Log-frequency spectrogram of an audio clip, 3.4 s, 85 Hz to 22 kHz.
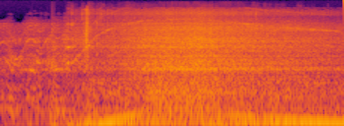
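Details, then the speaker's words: Hot restart of a ProCharged 2006 Pontiac GTO, LS2, E85, D1SC Procharger, after about 10 minutes sitting, with a newly installed starter (old one slow-cranked, wouldn't start hot). Brief crank, catches within half a second, steady idle; normal hot start. "Actually started right up. So, that's cool."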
